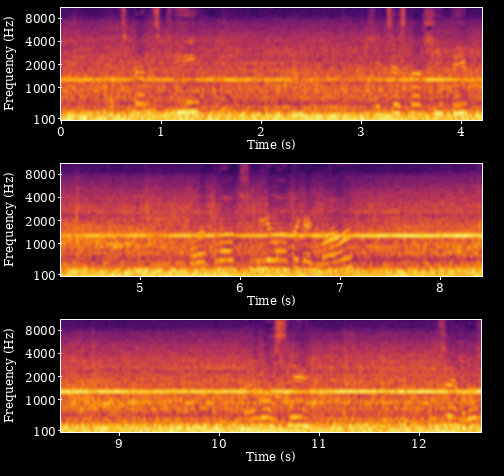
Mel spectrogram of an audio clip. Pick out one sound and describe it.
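A heavy construction machine's diesel engine rumbles steadily nearby.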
